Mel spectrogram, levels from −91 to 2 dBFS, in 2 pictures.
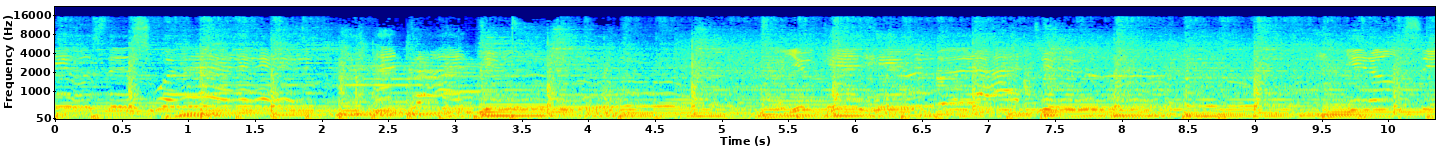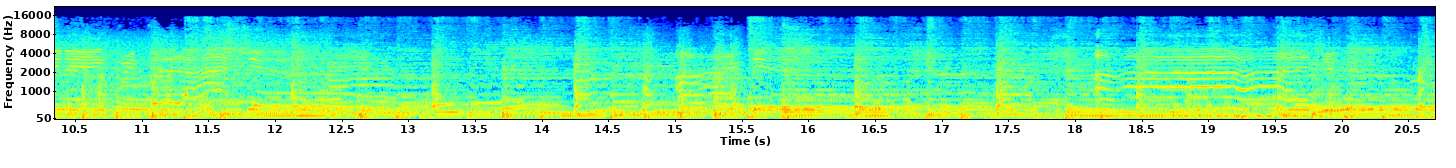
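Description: At 4.64 s a thin, steady buzz comes in and sits under the sound until 12.42 s. That's classic DECT cordless phone buzz: a handset or base station close by fires a short radio burst every 10 ms, something in the audio chain rectifies it, and you get a 100 Hz tone packed with harmonics. Here it's roughly 15 dB below the signal, with that raspy, edgy character.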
